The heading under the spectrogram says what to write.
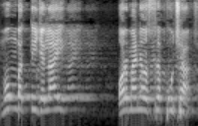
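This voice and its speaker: A man speaks at a moderate pace in an extremely high pitch, with noticeable background noise behind him. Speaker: stand-up comedian and mimicry artist. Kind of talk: live stand-up comedy. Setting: live stage show with audience.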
